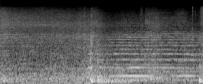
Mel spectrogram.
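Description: Slow brass-band music: sustained chords over a drum beat about once a second.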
